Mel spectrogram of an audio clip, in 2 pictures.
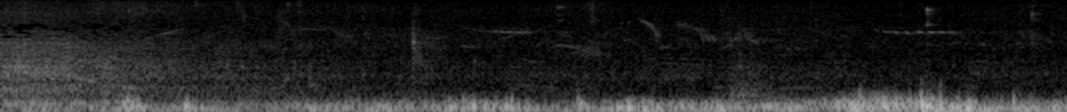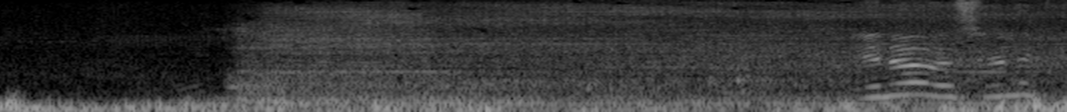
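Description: Wind buffeting the phone's microphone in irregular low gusts, loudest around three to four seconds in, giving way to a steadier, wider hiss of wind; a voice starts near the end.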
